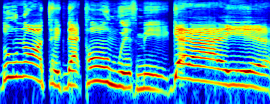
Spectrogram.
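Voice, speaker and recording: A woman's voice: sits high, lively intonation, takes it slowly, sharp tone, no room sound, clean studio sound, full character voice. A woman playing an exasperated, bossy female cat henchwoman in a cartoon game, snappish and put-upon. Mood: irritated.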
